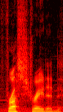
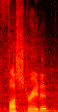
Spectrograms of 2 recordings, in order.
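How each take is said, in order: First: The R after the f sound is clearly pronounced. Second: The R after the f sound is dropped. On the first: The speaker calls it right. "there's an R in the word" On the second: The speaker calls it wrong. "some people don't pronounce the R in frustrated"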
